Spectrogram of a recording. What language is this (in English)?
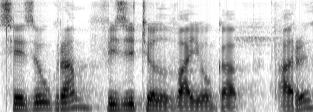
Bodo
